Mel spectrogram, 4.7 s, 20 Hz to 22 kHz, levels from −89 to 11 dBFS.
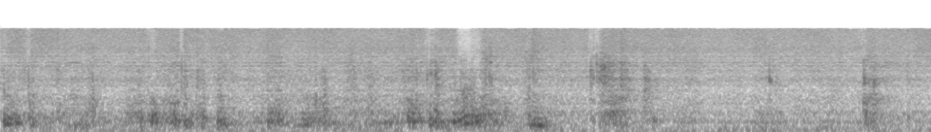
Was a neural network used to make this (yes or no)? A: yes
